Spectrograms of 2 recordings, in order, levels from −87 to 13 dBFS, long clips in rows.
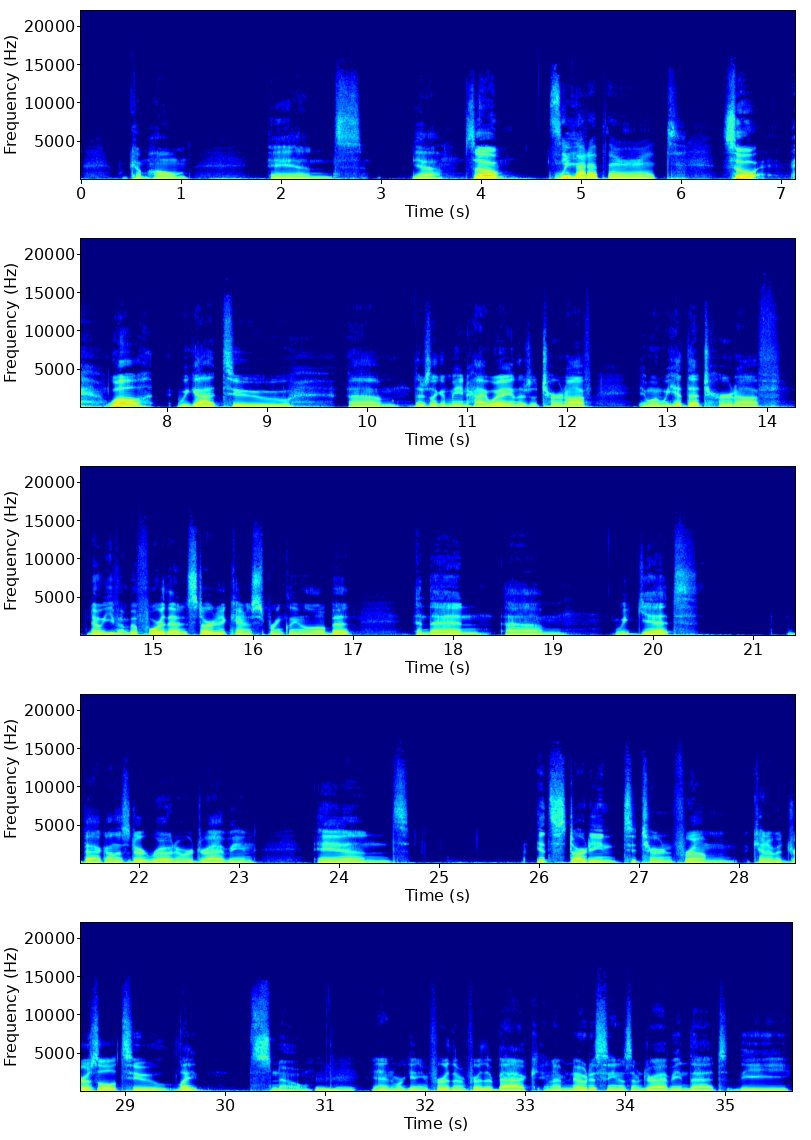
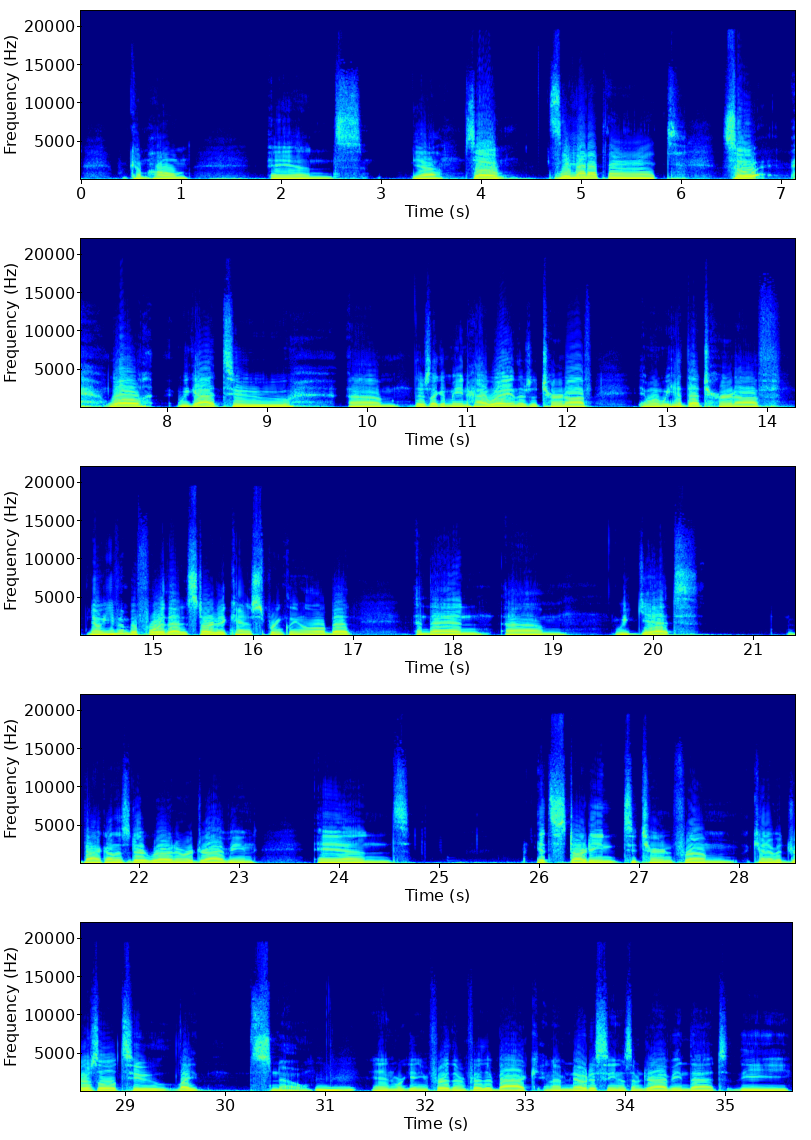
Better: first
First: none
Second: distortion; heavy; 8 dB below the speech

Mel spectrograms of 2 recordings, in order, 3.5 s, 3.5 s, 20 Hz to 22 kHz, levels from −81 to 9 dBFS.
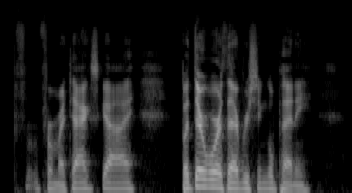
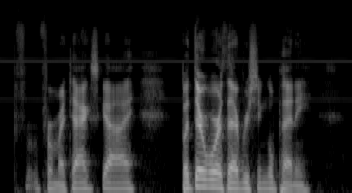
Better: first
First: none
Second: high-pitched whine; faint; throughout; 6 kHz, 35 dB below the speech

